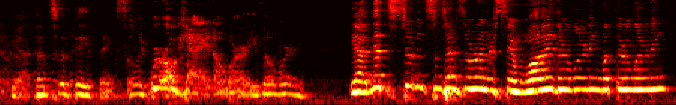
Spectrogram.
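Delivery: ordinary delivery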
